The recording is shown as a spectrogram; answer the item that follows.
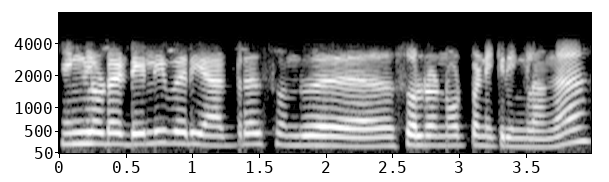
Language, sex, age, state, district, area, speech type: Tamil, male, 45-60, Tamil Nadu, Cuddalore, rural, conversation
